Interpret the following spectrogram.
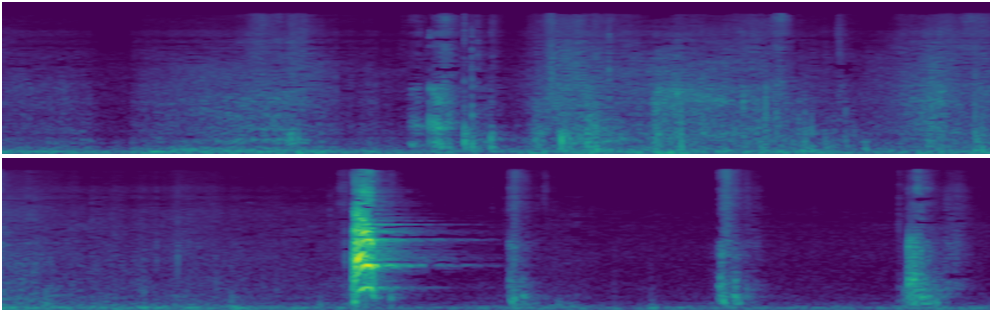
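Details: Boston Terrier puppy barking at its owner: faint rustling and soft noises at first, then one loud, sharp bark followed by three quieter, brief yips spaced about a second apart.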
